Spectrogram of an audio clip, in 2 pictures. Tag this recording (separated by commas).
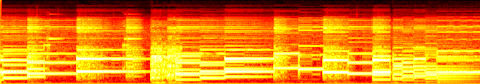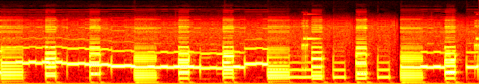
Music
